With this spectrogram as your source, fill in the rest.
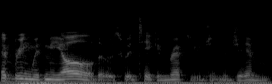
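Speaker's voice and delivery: low, smooth, suave voice with easy delivery. Showing a partner how the character's line should sound: lowered, smooth, suave voice. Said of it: "He needs to sound a bit suaver. / lower your voice just a little bit. / I thought that was smoother".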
